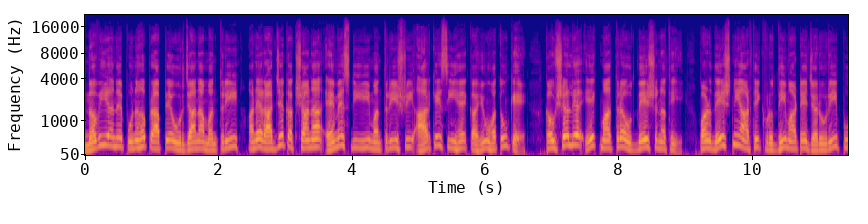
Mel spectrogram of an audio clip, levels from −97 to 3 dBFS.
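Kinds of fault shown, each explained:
No audible faults detected.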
